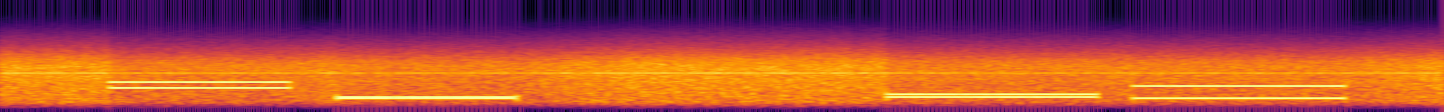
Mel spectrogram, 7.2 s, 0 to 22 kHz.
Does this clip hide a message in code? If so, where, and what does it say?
Yes: aircraft SELCAL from 0.5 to 6.7 s, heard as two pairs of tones, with radio static. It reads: KP-CD DF-CL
